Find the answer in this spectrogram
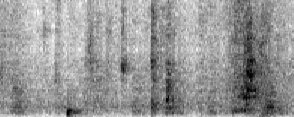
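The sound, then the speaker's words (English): A yellow Labrador Golden Retriever cross dog on a leash, being told to sit, gives a few short, faint barks mixed with soft whimpering, with no one talking. “All right, big dog.”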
